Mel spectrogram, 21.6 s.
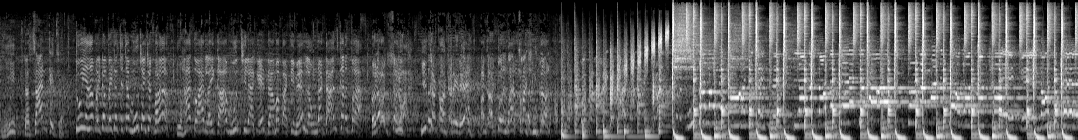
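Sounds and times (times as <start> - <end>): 
dholak with bass mix: 11.2 - 21.5.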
